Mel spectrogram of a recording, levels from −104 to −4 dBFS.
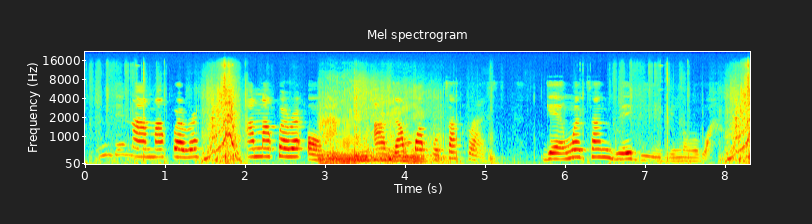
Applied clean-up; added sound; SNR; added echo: none; Zipper (clothing); 3 dB; none.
